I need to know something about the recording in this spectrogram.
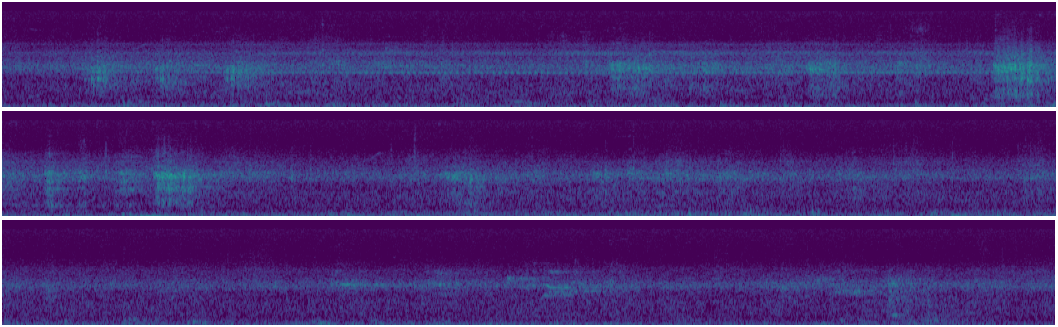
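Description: A horse's hooves thud softly on sand in a large arena.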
